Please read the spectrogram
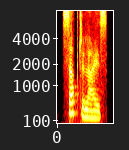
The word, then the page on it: subtilize: Indian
